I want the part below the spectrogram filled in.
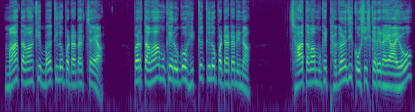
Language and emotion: Sindhi, angry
